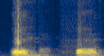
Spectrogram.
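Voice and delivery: Homme said "om", no h; silent h. Shown as a demonstration. Teacher showing silent letter, Homme as "om". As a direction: drop the h of homme, "om". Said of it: "here it is silent".

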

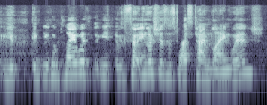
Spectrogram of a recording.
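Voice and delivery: ordinary talk, nothing marked

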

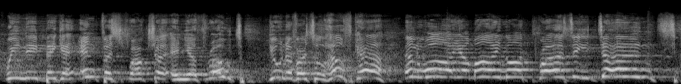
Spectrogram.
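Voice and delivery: high, hectoring stump-speech shout; Bernie Sanders. Acted. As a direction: rant like an indignant campaigner, stretching the last question. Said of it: "my brain sounds like Bernie Sanders".

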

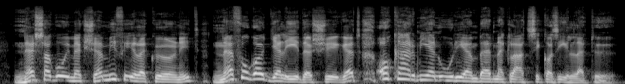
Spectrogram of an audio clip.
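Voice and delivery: a mild mock of a nagging cook; imitating the cook. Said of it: "Így mondta mindig". (a szobalány enyhén utánozza a szakácsnő intelmét)

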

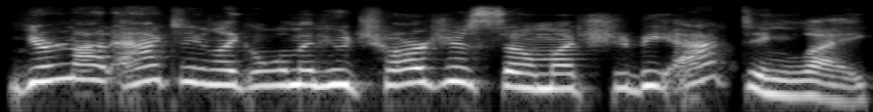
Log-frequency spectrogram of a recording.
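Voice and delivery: high-pitched, exasperated comeback; mocking retort. Patient turning therapist's words back on her, mocking. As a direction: throw the remark back, incredulous.

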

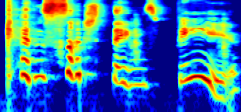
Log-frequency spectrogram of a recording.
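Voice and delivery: high, very slow, drawn-out amazement; astonished cry. A narrator's reading. Miss Archer hearing Natty's story, astonished cry. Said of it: "cried Miss Archer".

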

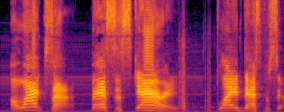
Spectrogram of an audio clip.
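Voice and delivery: high, loud mock cry for help; scared joke shout. Real, not acted. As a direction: yell at a smart speaker in fright. Mock command while scared.

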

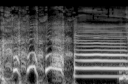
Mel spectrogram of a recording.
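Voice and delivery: high-pitched giggling fit; high bursting laugh. Acted. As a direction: crack up at a goofy sight. Laughs at the goofy dog.

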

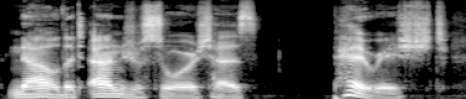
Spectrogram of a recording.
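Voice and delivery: low, slow gloating villain voice; villain narrator. Acted. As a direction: gloat to the audience like a scheming villain. Villain addresses the audience.

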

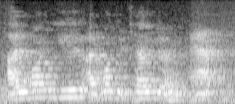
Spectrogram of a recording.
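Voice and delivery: ordinary delivery

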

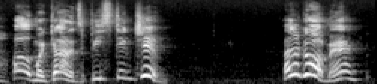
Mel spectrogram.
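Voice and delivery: high, loud delighted hail; excited greeting. Pretend. Player spots Bee Sting Jim, excited greeting. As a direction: hail a buddy you didn't expect.

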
